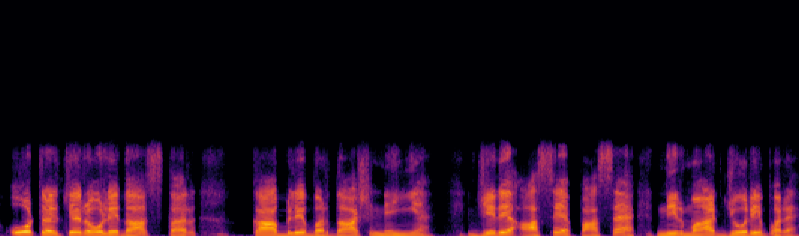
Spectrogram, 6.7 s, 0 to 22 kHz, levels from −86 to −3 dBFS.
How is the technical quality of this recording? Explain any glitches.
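The quality's held back by heavy Opus voice compression running the whole way through. It sounds like the SILK speech coder at a low rate, likely around 10 kbps, with the band cut near 8 kHz and the excitation coded coarsely, so the speech comes out muffled, hoarse and a bit robotic.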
